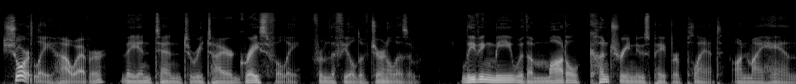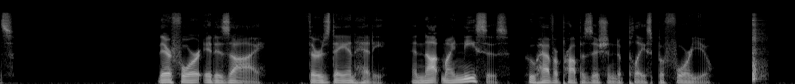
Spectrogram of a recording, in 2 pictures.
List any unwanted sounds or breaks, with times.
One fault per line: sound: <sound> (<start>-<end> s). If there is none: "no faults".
sound: tap (15.5-15.7 s)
